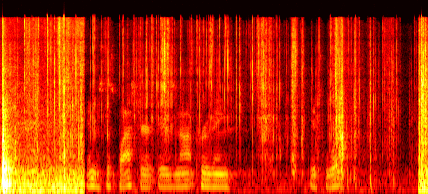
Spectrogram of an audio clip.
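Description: A baseball card pack's wrapper torn open with a sharp rip, then about a second of crinkling. Faint clicks of the cards being handled follow.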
